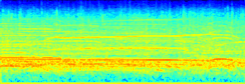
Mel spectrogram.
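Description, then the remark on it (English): A large rally crowd cheers in a steady, unbroken roar, many voices blending into a loud, bright wash of whoops and shouts that holds at the same level throughout. “Did you hear the reception that he got for that?”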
